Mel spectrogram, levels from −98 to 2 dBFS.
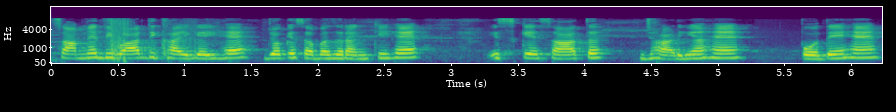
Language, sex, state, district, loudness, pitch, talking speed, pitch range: Hindi, female, Delhi, New Delhi, -14 LUFS, 245 Hz, 185 wpm, 230-265 Hz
